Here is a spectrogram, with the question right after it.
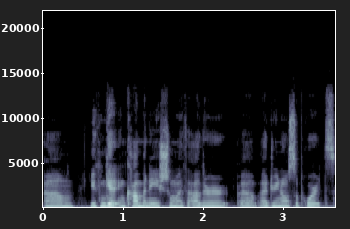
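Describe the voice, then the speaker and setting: A woman with a normal speaking voice at medium pitch talks at a fairly quick pace. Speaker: near-death experiencer and medicine singer. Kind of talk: Q&A advice in online group talk.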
